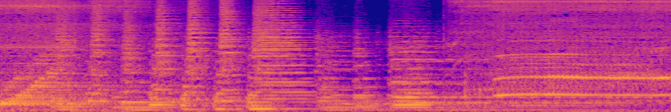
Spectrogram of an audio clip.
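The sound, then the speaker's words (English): An electric drill runs loud, starting with a series of rapid revving bursts before settling into a steady, high-pitched motor whine. No one speaks. “You've got your ladder right against the cord to my drill.”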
